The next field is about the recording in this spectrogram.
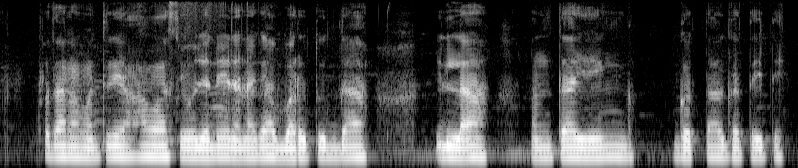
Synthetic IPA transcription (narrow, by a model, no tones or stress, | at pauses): pɾɐd̪ʱaːnɐmɐnt̪ɾiaːʋaːsjoːd͡ʒɐnenɐnɐɡɐbɐɾut̪id̪ːɐ | ilːɐːnt̪ɐeːŋ | ɡɔt̪ːaːɡɐt̪ːɐjt̪e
